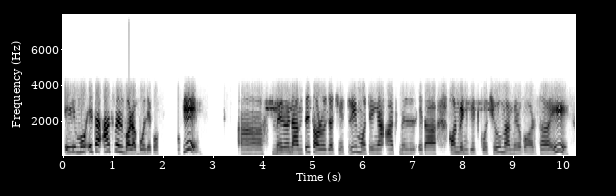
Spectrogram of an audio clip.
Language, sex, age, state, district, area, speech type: Nepali, female, 30-45, West Bengal, Kalimpong, rural, conversation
